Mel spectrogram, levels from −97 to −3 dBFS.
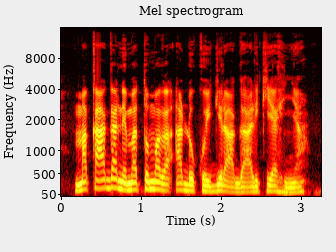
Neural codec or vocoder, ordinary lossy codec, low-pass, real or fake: none; none; 14.4 kHz; real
